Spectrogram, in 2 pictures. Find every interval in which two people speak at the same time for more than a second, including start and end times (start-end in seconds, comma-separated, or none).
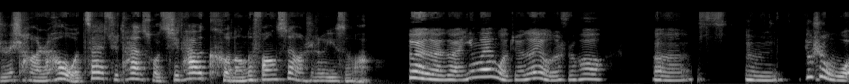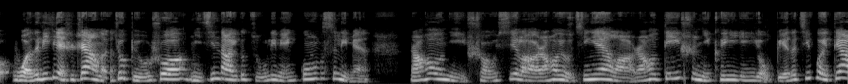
none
